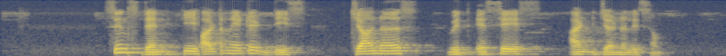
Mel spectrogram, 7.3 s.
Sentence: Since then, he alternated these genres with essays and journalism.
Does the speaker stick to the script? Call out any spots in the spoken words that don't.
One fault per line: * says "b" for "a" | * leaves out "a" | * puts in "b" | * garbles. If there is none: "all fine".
all fine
